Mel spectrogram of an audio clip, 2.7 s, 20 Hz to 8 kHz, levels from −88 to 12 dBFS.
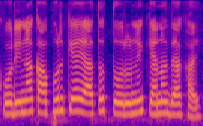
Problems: constant background noise, background conversations at intervals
